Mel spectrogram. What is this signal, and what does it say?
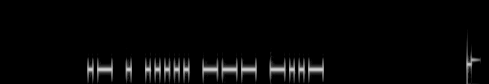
Morse code, heard as a keyed tone, about 25 wpm, 700 Hz. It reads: AE5OX
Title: USA Call Signs - 5 Characters - 3x Character Spacing - 25wpm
